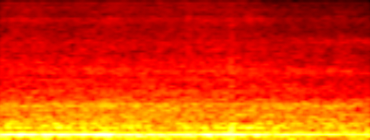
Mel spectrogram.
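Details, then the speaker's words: Hotpoint/Indesit-type tumble dryer after replacing the teardrop drum bearing that caused squeaking; drum now runs with a soft, even low hum, no squeak or screech; normal drum running. "if she is running nice and quiet that's the way you want it"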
